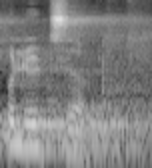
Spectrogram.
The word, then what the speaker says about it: Pulitzer: Its right pronunciation is Pulitzer. R is silent here.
